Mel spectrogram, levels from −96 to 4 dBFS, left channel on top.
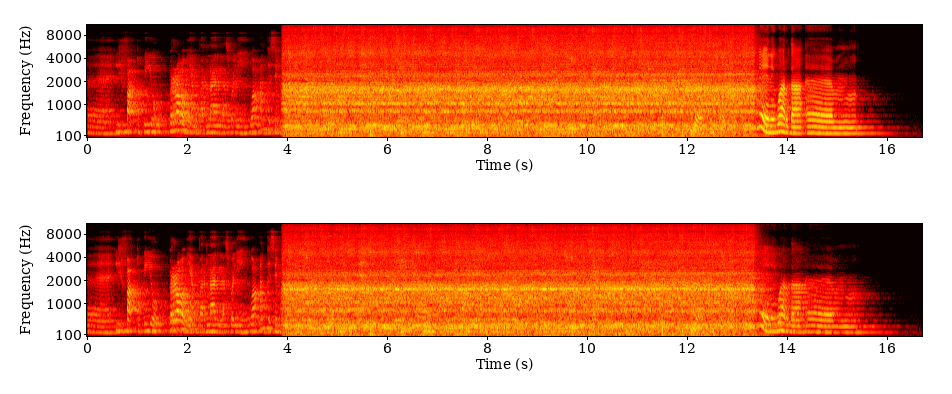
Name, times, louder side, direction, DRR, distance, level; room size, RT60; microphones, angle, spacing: voice 1, 0.0-11.3, right 2 dB, 60° right, 1 dB, 1.1 m, -37 dB
sound 1, 3.9-13.4, left 1 dB, 5° left, 0.4 m, -26 dB
voice 2, 12.1-15.4, left 5 dB, 80° left, 13 dB, 0.4 m, -30 dB
7.6 x 4.4 x 6.5 m, 1.4 s
head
